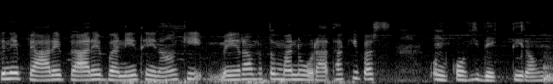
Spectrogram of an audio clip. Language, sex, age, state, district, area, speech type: Hindi, female, 18-30, Madhya Pradesh, Narsinghpur, urban, spontaneous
